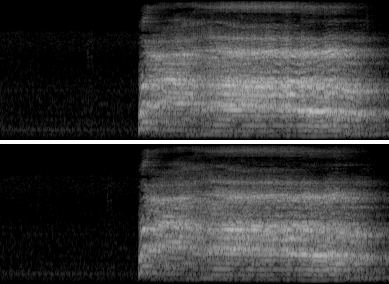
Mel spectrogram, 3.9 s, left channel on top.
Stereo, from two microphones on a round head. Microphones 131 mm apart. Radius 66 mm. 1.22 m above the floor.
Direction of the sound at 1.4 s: 5° right (ahead or behind).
